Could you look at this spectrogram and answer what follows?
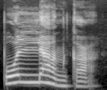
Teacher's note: Приголосний ль вимовляємо м'яко перед буквою я.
